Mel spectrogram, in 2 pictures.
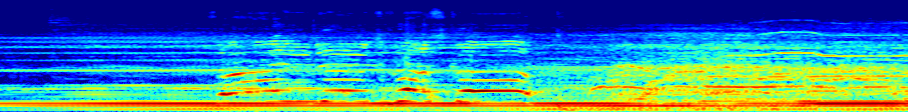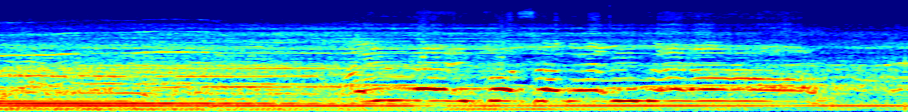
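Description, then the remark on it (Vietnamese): Heavy death and thrash metal from a Johannesburg band plays loudly at a music festival, with a thick, droning, detuned distorted guitar wall and altered drums under deep growled and shouted vocals, and what sounds like a crowd roaring along throughout. “chơi dòng death and thrash metal, là hai nhánh cực kỳ kích động của thể loại heavy metal, thường dùng những cây guitar đã được chỉnh biến lại với những tiếng hát trầm, tiếng gào và tiếng trống đã được cải biến.”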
